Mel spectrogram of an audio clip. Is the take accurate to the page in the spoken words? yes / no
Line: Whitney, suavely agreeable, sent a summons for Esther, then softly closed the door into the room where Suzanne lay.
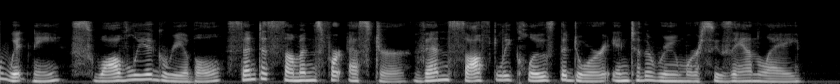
yes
